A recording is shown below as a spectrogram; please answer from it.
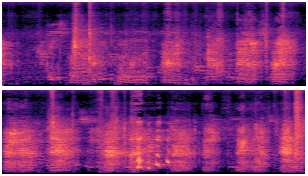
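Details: Central Asian Shepherd puppies (alabai) named Queen, Raven and Zefir; rough growls and gruff bark-like bursts come in quick pulses about every half second, with a person talking in between.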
